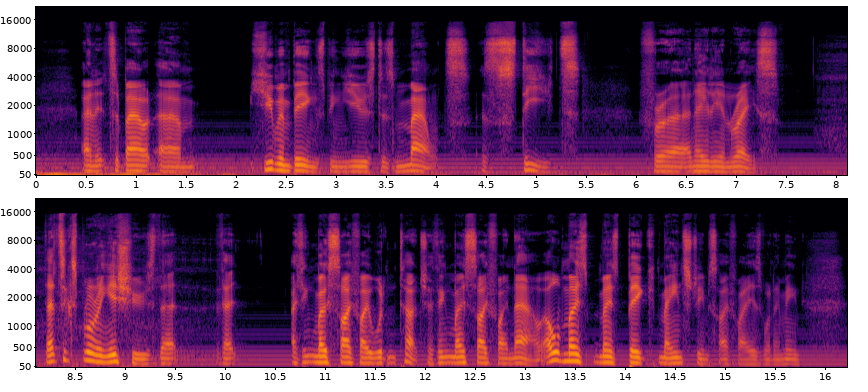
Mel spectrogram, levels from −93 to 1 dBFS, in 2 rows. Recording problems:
electrical hum; faint; throughout; 50 Hz, 30 dB below the speech
rain or running water; faint; until 9.5 s; 20 dB below the speech

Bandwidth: 15 kHz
